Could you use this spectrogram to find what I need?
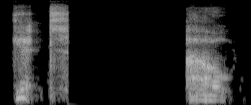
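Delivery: very deep, resonating voice. A voice replying to a visitor who claims to be a friend, very deep and resonating. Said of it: "You hear a very deep, resonating voice".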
